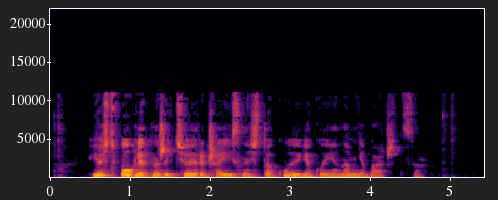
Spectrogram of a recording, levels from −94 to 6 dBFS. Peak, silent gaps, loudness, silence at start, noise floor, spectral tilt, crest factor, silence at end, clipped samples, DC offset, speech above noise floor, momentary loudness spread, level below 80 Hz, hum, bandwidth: -4 dBFS; none; -22 LUFS; 0.55 s; -70 dBFS; -5.5 dB/octave; 20 dB; 0.8 s; under 0.1%; under 0.1%; 48 dB; 17 LU; -64 dBFS; none; 11.5 kHz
